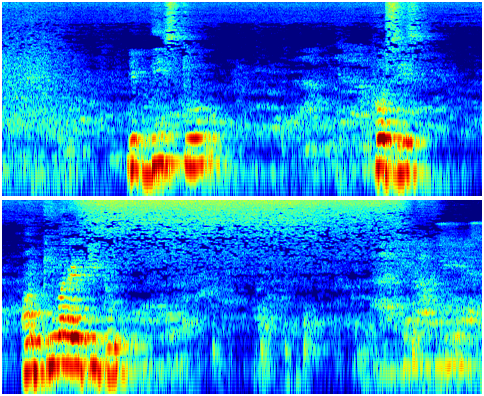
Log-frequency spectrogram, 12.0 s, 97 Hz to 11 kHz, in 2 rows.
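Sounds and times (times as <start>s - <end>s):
steady high-pitched hiss: 4.6s - 12.0s
marker pen on whiteboard: 6.5s - 11.3s.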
